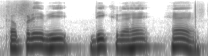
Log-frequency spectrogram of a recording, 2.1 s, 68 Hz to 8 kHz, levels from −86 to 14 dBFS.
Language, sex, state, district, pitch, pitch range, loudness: Hindi, male, Bihar, Patna, 145 Hz, 135-150 Hz, -14 LUFS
